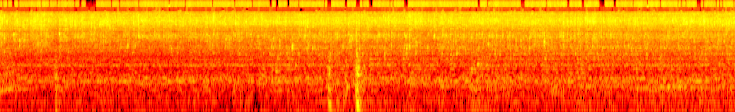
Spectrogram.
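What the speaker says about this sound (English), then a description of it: "make sure that the water is running," Water runs steadily from a tap with hot and cold both on, a constant loud rushing splash with no pauses.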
